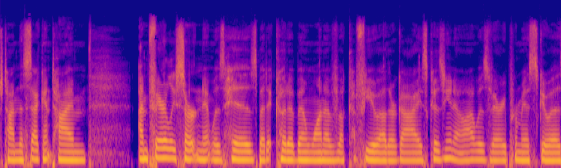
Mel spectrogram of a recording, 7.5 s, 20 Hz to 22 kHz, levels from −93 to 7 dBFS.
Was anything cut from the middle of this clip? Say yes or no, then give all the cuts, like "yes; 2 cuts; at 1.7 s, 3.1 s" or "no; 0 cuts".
no; 0 cuts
